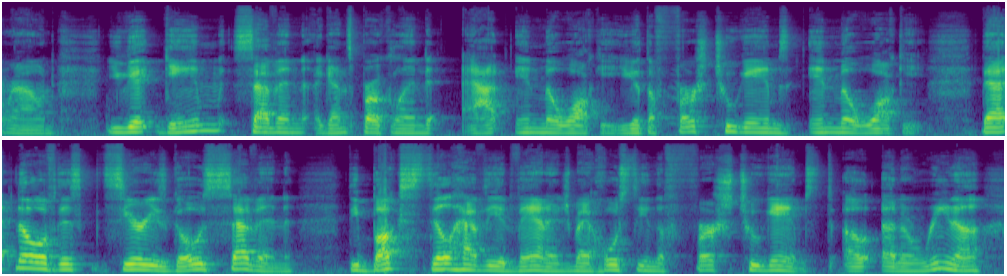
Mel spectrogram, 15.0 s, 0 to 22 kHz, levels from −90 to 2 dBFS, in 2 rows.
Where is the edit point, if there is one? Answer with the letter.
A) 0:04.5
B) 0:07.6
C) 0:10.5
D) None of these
B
